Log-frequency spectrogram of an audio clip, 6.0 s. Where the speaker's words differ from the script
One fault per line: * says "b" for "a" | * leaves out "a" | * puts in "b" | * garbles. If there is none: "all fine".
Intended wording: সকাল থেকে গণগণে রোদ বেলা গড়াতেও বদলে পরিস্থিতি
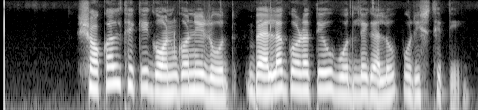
* puts in "গেল"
